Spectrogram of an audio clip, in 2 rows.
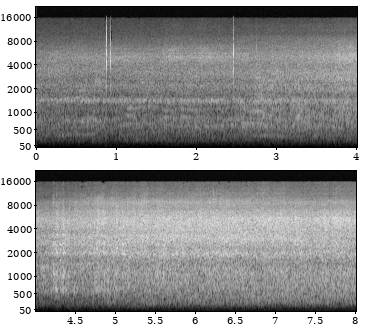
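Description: A Tobu 200 series "Ryomo" limited express electric train approaching and passing close by at speed. It is moderate at first, with two sharp clicks, then about four seconds in the noise of wheels on rail rises suddenly and stays loud as the cars go by.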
